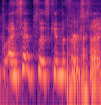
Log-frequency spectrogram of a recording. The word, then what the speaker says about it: Plissken: Plissken. What was it? Snake Plissken. Snake Plissken. Snake. Is it I'll Snake? allow it. It's Snake Plissken, yes. I said Plissken the first I thought I time. said Bliskin, but okay.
